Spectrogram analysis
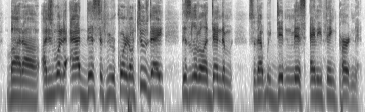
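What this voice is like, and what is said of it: Hoarse, nearly lost voice. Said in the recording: “My voice is gone, as you can tell.”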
